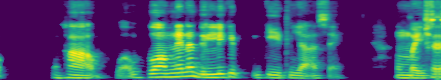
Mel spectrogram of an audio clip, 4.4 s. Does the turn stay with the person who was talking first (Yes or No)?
Yes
